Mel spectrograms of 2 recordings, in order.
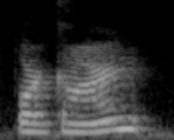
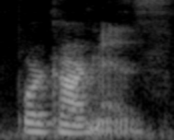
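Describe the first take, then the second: First: The word ends without a final nes syllable. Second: The word ends with a clear nes syllable. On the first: The speaker calls it wrong. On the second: The speaker calls it right. "I know the Ness is is said at the end there"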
